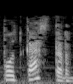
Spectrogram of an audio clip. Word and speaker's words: podcaster: Però bé, aquest podcaster del, de l'anglès, en català diuen que s'hauria de pronunciar així podcaster, amb accent a, a la E, eh?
